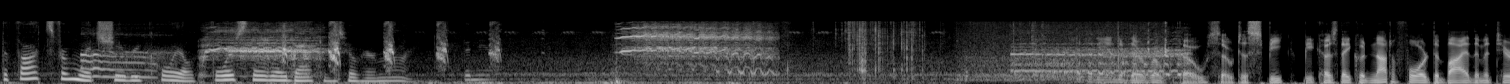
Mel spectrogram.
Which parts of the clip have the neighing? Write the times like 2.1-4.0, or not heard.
0.8-3.3, 6.2-7.8, 10.1-11.9.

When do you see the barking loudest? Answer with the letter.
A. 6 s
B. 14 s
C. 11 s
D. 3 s
D.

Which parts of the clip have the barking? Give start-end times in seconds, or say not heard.
2.8-6.2.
